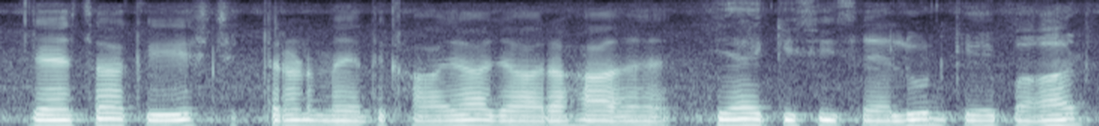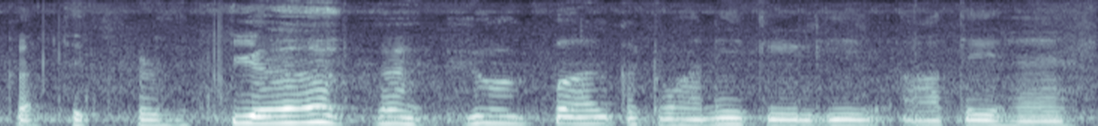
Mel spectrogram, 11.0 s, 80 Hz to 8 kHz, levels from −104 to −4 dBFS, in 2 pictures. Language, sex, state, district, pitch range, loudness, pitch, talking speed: Hindi, male, Uttar Pradesh, Jalaun, 115-130 Hz, -17 LUFS, 120 Hz, 130 wpm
